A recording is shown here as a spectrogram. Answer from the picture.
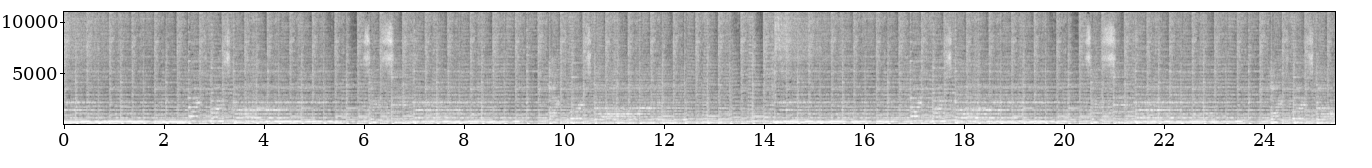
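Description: Loud, dense electronic music plays continuously, with pulsing synthesizer bass, layered sustained synth chords and a steady driving beat, captured with the full, reverberant sound of a large live concert.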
